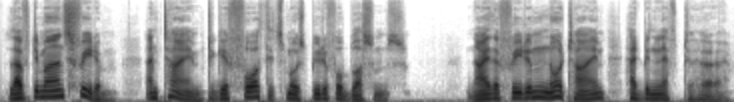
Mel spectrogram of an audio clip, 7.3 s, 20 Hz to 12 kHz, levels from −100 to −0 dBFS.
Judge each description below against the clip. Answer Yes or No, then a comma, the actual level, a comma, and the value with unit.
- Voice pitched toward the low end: Yes, low, 110 Hz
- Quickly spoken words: No, average, 170 wpm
